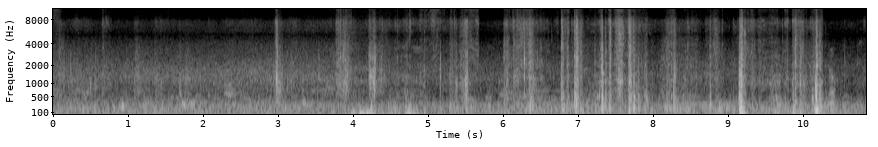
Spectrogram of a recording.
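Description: Plastic VHS tape cases clacking and knocking as a hand flips through them in a cardboard box: a run of sharp, irregular clicks from about three seconds in, with the loudest knock near the end.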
